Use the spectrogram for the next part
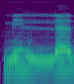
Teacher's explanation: Bila kita sampai ke lelangi, ketika kita dengung itu, mulut kita dah pergi kepada ka. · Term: ikhfa haqiqi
